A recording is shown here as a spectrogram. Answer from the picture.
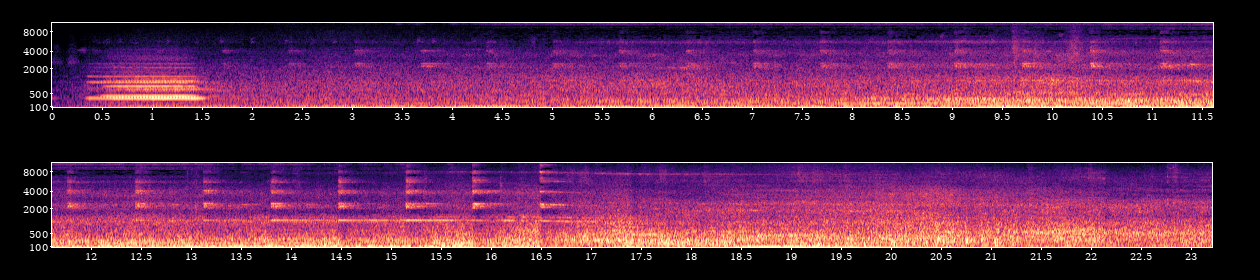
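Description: A locomotive gives a short horn blast about a second in, then rings its bell steadily as it approaches, over the running engine. The bell stops about two-thirds of the way through, and the low rumble of engine and wheels grows as the train rolls past.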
